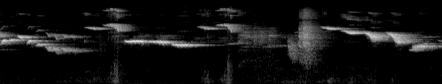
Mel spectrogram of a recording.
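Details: Provocation and tutoring song of a white-rumped shama, meant for young or stressed birds: clear falling whistles and high chirps in quick varied phrases, with a brief harsh burst near the middle.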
